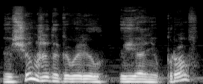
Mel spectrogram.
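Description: Man doing a gruff young sergeant. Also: mid-range voice, lively intonation, a little fast, dark tone, soft background music, lightly acted. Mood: demanding. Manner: blunt exasperated speech. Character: young hot-tempered police sergeant.

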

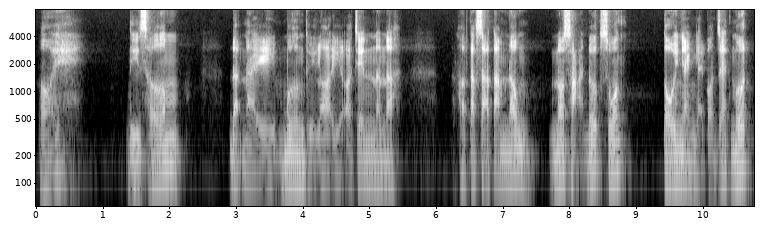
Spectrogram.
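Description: A man's voice: sits low, expressive, unhurried, pauses often, heavily acted. Brief: man playing friendly older villager in a spoken ghost story, easygoing. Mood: chatty.

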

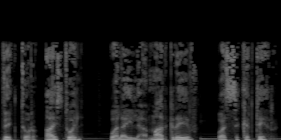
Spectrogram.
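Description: Low, husky male drama narrator. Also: animated, fast, darkish tone, faint music behind.

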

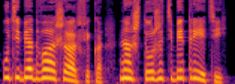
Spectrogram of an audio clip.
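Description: A woman's voice: high-pitched, animated, normal speed, no room sound, studio quality, voice pushed up. A woman voicing a young girl who coyly keeps a secret from her brother and teases him. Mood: teasing. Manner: teasing, coy, lightly scolding.

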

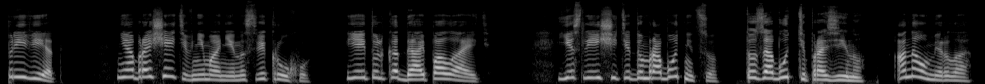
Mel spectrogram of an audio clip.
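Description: A woman's voice: high-pitched, sing-song, moderate pace, dry recording, clean studio sound. A woman doing a brash, cheeky young village woman. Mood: chatty, mocking. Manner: brash, mocking, slangy.

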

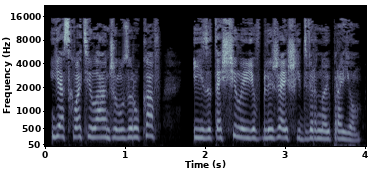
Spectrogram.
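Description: Sex: woman. Role: audiobook reader. Style: first-person narration, measured. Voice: fairly high. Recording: dry studio. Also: steady tone, no echo.

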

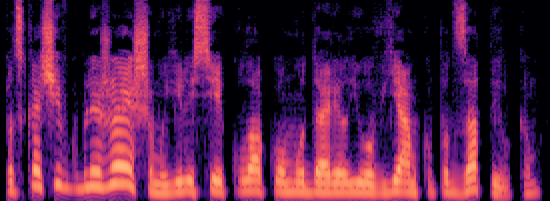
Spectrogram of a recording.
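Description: A man narrating an audiobook in a measured, dramatic storytelling manner. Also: on the high side, a little mellow, no room sound, studio quality.

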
